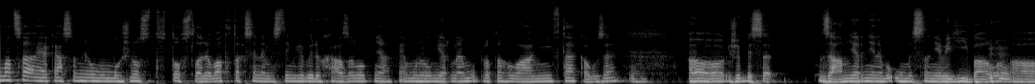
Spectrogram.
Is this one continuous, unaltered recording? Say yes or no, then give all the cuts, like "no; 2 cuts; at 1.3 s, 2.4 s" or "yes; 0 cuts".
yes; 0 cuts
